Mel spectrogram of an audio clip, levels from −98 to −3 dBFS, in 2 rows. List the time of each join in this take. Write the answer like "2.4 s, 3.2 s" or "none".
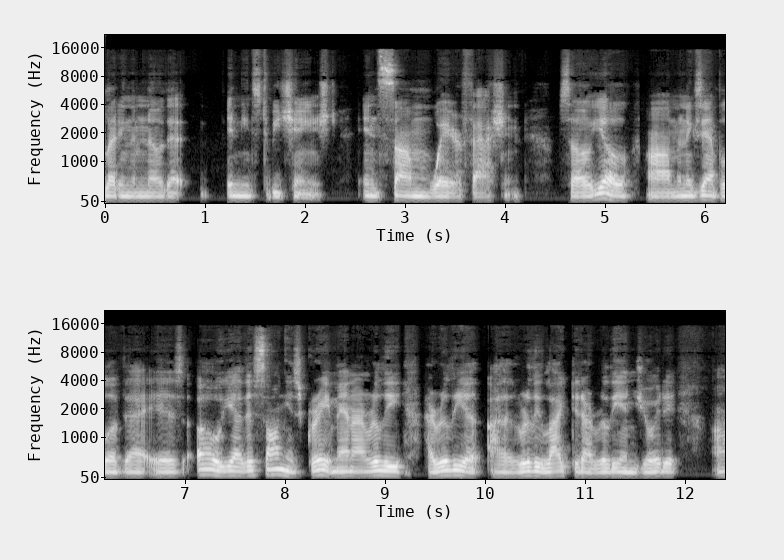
5.3 s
